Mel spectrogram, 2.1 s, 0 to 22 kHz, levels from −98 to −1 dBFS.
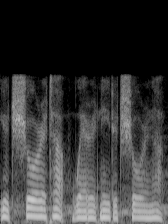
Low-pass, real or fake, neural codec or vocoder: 5.4 kHz; fake; vocoder, 44.1 kHz, 80 mel bands, Vocos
